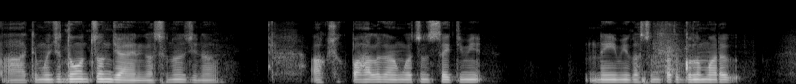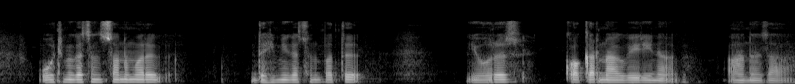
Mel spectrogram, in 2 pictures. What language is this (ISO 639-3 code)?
kas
